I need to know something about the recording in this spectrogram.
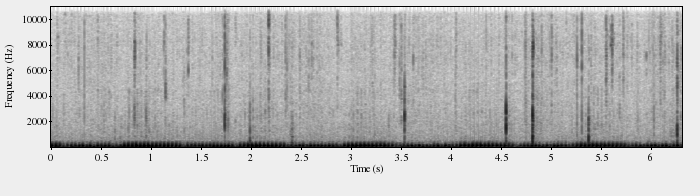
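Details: Purring cat at a cozy fireplace, its deep buzzing rumble surging with each breath about six times, with scattered crackling and snapping from the flames.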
